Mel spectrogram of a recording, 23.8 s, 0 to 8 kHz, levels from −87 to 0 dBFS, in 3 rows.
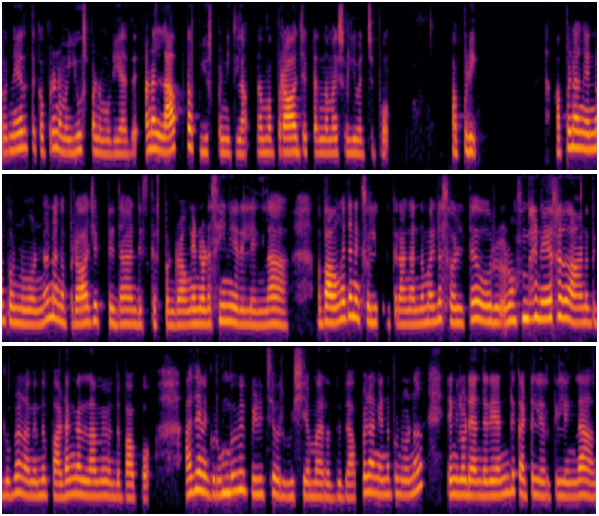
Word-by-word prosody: நேரத்துக்கு 270 -1 -1
அப்புறம் 275 +5 -3
நாம 220 -3 -3
யூஸ் 245 +1 -3
பண்ண 220 -3 -2
முடியாது. 200 0 -6 0.2
ஆனா 260 - +5 0.2
லேப்டாப் 280 +4 +4
யூஸ் 220 - -8
பண்ணிக்கலாம். 205 -1 -5
நம்ம 215 0 -3
ப்ராஜெக்ட் 220 0 +3
அந்த 210 0 -3
மாதிரி 215 +1 -3
சொல்லி 210 0 -4
வச்சுப்போம், 190 -1 -10 0.9
அப்படி. 225 +1 0 1.1
அப்ப 250 +6 +2
நாங்க 275 -1 +4
என்ன 270 +1 +1
பண்ணுவோம்னா, 225 0 -1
நாங்க 265 -5 0
ப்ராஜெக்ட் 245 +3 +1
தான் 225 -1 -1
டிஸ்கஸ் 215 +1 -8
பண்றோம். 210 0 -1
அவங்க 215 +1 -1
என்னோட 225 +1 +2
சீனியர் 260 -4 +1
இல்லீங்களா? 215 +1 -1 0.6
அப்ப 230 +2 -2
அவங்க 240 +4 +5
தான் 340 - +6
எனக்குச் 290 -4 +2
சொல்லிக் 245 -1 -1
கொடுக்கிறாங்க. 220 -1 -3
அந்த 230 +1 -2
மாதிரி 270 +4 +1
சொல்ட்டு, 240 +3 +1 0.2
ஒரு 255 -1 +2 0.2
ரொம்ப 285 +2 +4 0.2
நேரம் 310 +1 +6
ஆனதுக்கு 240 -1 -3
அப்புறம் 265 +1 -1
நாங்க 220 0 -3
அந்தப் 235 0 -4
படங்கள் 235 +3 +1
எல்லாமே 225 0 -1
வந்து 210 -1 -7
பார்ப்போம். 195 -1 -4 0.5
அது 270 - +1
எனக்கு 245 -3 0
ரொம்பவே 280 +4 +2
பிடிச்ச 245 +1 -4
ஒரு 220 - -7
விஷயமா 220 -1 -4
இருந்தது. 205 0 -6
அப்ப 270 +7 -2
நாங்க 260 -2 -1
என்ன 250 -1 -4
பண்ணுவோம்னா, 245 +6 -2 0.4
எங்களோட 240 -1 +2
அந்த 225 0 -2
2 255 +5 0
கட்டில் 240 0 -2
இருக்கு 220 +1 -8
இல்லீங்களா? 225 +2 0
230 Hz, 170 wpm, -23 LUFS, 215-255 Hz, 1.1 s, தான்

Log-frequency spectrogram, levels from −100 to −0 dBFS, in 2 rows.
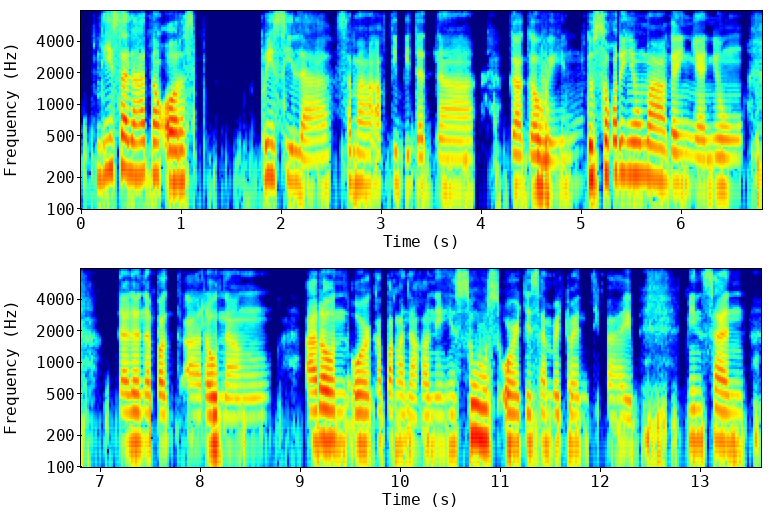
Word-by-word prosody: hindi 220 +4 0
sa 240 +1 +5
lahat 220 0 +2
ng 215 - +3
oras 180 0 +5 0.6
free 210 -1 0
sila, 160 -5 -5
sa - - -16
mga 165 -1 -2
aktibidad 165 -3 -8
na 150 -1 -5 0.3
gagawin. 155 -2 +1
Gusto 200 +4 +5
ko 225 - +5
rin 220 -1 +2
'yung 215 - +1
mga 190 -4 +2
ganiyan, 160 -3 -4
'yung 155 -1 -2 0.6
lalo 165 0 +2
na 165 -1 -2
'pag 160 -1 0 0.2
araw 155 0 +3
ng 150 -1 -5 0.6
araw 175 +1 +7 0.2
or 160 -1 +2
kapanganakan 155 -2 -5
ni 155 - -8
Hesus 185 +3 +3
or 160 -1 +1
December 160 0 -5
twenty-five, 150 -1 -8 0.5
minsan 175 -2 -2
165 Hz, 145 wpm, -23 LUFS, 155-180 Hz, 0.6 s, araw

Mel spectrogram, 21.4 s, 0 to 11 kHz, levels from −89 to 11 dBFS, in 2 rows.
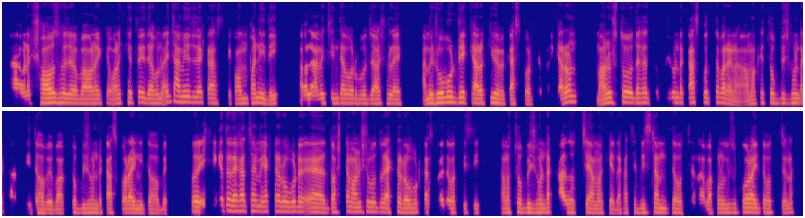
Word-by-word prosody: আ - - +1
অনেক 135 +2 -2
সহজ 145 +1 +8
হয়ে 145 -1 +2
যাবে 135 -1 +2
বা - - +5
অনেক 135 0 0 0.2
অনেক 140 +1 -2
ক্ষেত্রেই 160 0 0
দেখুন 135 +1 +1
এই - - +1
যে - - +1
আমি 170 - +1
যদি 160 - +2
একটা 145 -2 -1
আজকে 135 - -16
কোম্পানি 145 +3 +1
দেই, 130 +3 0 0.3
তাহলে 135 +1 +3
আমি 140 - 0
চিন্তা 140 0 -1
করব 130 -1 -3
যে - - 0
আসলে 130 0 -2 0.4
আমি 140 - +3
রোবট 160 +2 +6
দিয়ে 160 -1 +5
কারো 135 - +7
কিভাবে 140 -4 +3
কাজ 120 - 0
করতে - - -7
পারি। - - -24
কারণ 160 +7 +4 0.4
মানুষ 150 +6 +4
তো - - +4
দেখা 150 0 +1
যাচ্ছে 145 - -11
২৪ - - -33
ঘন্টা 155 -1 -1
কাজ 150 +1 +5
করতে 160 0 -3
পারে 130 -5 +3
না। - - -5
আমাকে 125 +4 -5
২৪ 140 -1 -2
ঘন্টা 145 0 0
কাজ 125 - -9
দিতে - - -10
হবে 115 0 0
বা 115 - +2
২৪ 125 -1 -4
ঘন্টা 125 -2 -3
কাজ 120 0 +1
করাই 120 0 +4
নিতে 115 0 -5
হবে। 105 0 -5 0.3
তো - - -7
এ - - +4
সেক্ষেত্রে 185 -1 -1
দেখাচ্ছে 170 0 +2
আমি 160 - -1
একটা 165 +1 -2
রোবটে 155 0 +2 0.2
আ - - +7 0.2
১০ 140 - +1
টা - - -2
মানুষের 145 +2 0
বদলে 140 -2 0
একটা 145 - -3
রোবট 130 +1 0
কাজ 130 - -3
করাইতে - - -3
পারতেছি। 120 0 -8 0.3
আমার 125 0 -2
২৪ 135 -1 0
ঘন্টা 135 +1 +1
কাজ 130 0 +4
হচ্ছে 125 - -7
আমাকে 120 0 -5
দেখাচ্ছে 120 +2 -8
বিশ্রাম 130 +2 0
দিতে 125 +2 -3
হচ্ছে 115 - -12
না - - -9
বা 115 - -1
কোন 130 - -3
কিছু 130 0 -6
করাইতে 135 -2 +4
হচ্ছে 120 0 -8
না। - - -6
135 Hz, 255 wpm, -23 LUFS, 125-150 Hz, 0.4 s, সহজ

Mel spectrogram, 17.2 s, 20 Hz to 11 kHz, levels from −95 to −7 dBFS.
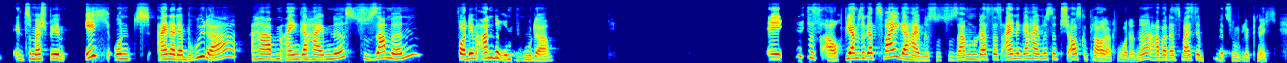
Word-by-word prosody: äh, 230 - -12
zum 255 +3 -6
Beispiel 250 - +2 0.2
ich 445 0 +2
und 255 - -3
einer 240 +1 +5
der 225 -1 +3
Brüder 320 - 0 0.2
haben 245 +1 0
ein 230 +2 +1
Geheimnis 240 +6 0
zusammen 265 +3 0 0.7
vor 245 -3 +6
dem 265 0 +4
anderen 285 -5 +1
Bruder. 185 -4 -5 2.8
Ey, - - +5 0.2
ist 365 -4 -12
es 300 - -6
auch. 175 +1 -3
Wir 275 +1 +6
haben 285 +1 +2
sogar 280 -1 +2
2 325 +6 +5
Geheimnisse 190 - 0
zusammen, 215 +6 -5
nur 245 - -7
dass 235 0 +1
das 245 -2 -6
eine 250 +4 +1
Geheimnis 265 0 -2
natürlich 265 -1 -6
ausgeplaudert 205 - -3
wurde, 150 -1 -11
ne? 265 +4 -3
Aber 220 0 -1
das 215 +1 -7
weiß 220 +1 -3
der 235 - -4 0.2
Bruder 275 +1 -11
zum 185 -9 -15
Glück - - -16
nicht. - - -14
245 Hz, 150 wpm, -22 LUFS, 220-275 Hz, 2.8 s, vor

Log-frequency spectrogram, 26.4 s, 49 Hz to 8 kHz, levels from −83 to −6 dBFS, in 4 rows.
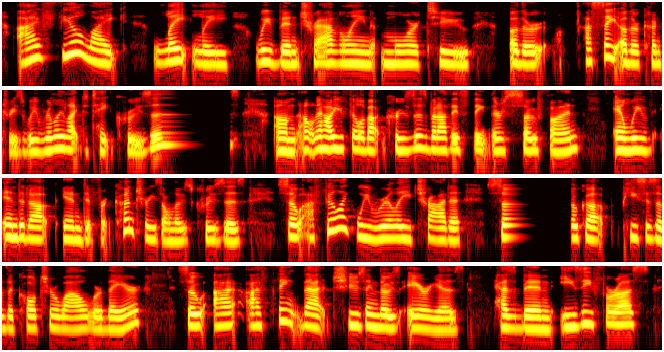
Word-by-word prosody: I 255 +5 +2
feel 320 +4 +1
like 210 -6 -1 0.2
lately 200 -4 0 0.2
we've 215 -1 0
been 190 -1 +2
traveling 200 -1 0
more 195 -1 -1
to 190 -1 -2 0.4
other 185 -2 +2 0.4
I 230 - 0
say 280 +6 +3
other 200 -2 +2
countries, 195 0 -5
we 195 - 0
really 210 +5 +3
like 225 - +1
to 200 - -14
take - - -6
cruises, 290 0 -1 1.0
um, 205 -2 +5
I - - -7
don't 220 - +2
know - - +5
how 225 - +7
you 230 0 +3
feel 230 -1 +1
about 210 -1 +3
cruises, 225 +3 0
but 220 -1 +4
I 215 - +5
just 210 - -3
think - - -2
they're 205 - 0
so 200 +1 0
fun, 205 +3 0 0.3
and 215 -1 +4
we've 215 -1 +1
ended 225 -1 +3
up 200 -1 +2
in 200 -2 0
different - - -6
countries 245 -12 -1
on 175 - -2
those 180 +1 -4
cruises, 180 -2 -1 0.3
so 230 -2 +3
I 215 - -5
feel 320 +9 -1
like 380 -3 +1
we 225 -2 0
really 210 0 +2
try 195 -1 0
to 185 -1 +1 0.3
soak 225 0 0 0.6
up 195 -2 +1
pieces 215 -2 -3
of 195 - +2
the 180 - -1
culture 190 +2 -1
while 180 0 0
we're 175 - -1
there, 180 +9 +1 0.4
so 220 0 +3
I 220 +1 +2
I 220 +1 0
think 245 +2 -4
that 205 -4 +2
choosing 220 -3 -1
those 190 -1 +2
areas 170 -3 0 0.3
has 195 -2 +2
been 180 -2 +3
easy 210 +6 0
for 120 - 0
us 120 0 +2
205 Hz, 175 wpm, -23 LUFS, 190-225 Hz, 1.0 s, how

